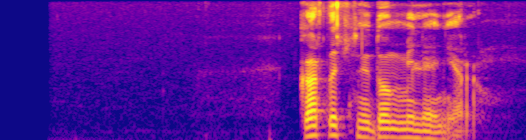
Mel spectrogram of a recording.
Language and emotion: Russian, neutral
